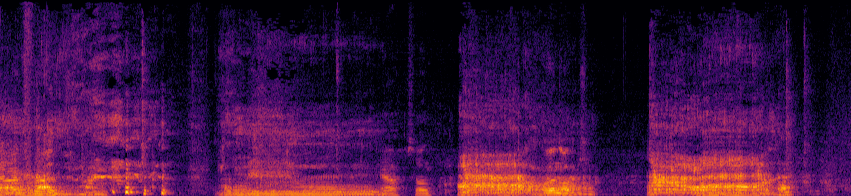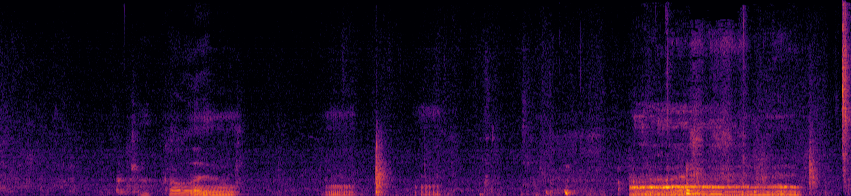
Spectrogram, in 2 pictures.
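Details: A Rottweiler being cuddled indoors makes low grumbling, growl-like talking sounds in several bursts of a second or two, separated by quiet gaps, while a woman speaks softly in Norwegian.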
